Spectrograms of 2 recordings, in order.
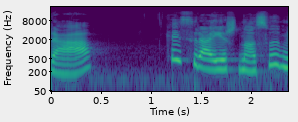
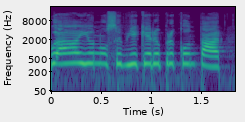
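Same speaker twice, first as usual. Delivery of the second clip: put-on child's whine; 6 semitones higher, faster than usual. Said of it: "meninos que estão a dizer".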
